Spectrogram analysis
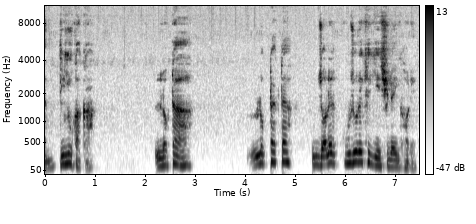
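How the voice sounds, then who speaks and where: A man acting as the shaken first-person narrator of a horror audio story, halting and suspenseful, with dramatic pauses. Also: fairly low pitch, a little mellow, breathy edge, exaggerated voice, poor audio. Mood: uneasy. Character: shaken, haunted man recounting a ghostly dream.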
